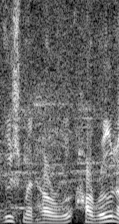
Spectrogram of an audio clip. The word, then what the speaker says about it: Usman Haruna: I say Usman Haruna, I believe that's his way his name is pronounced.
